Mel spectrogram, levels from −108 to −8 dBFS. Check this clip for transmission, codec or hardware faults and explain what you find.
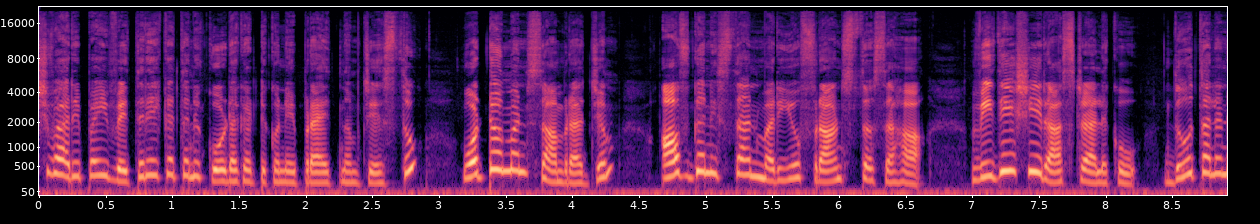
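Nothing faulty can be heard in the speech: the signal stays continuous and steady throughout, with no audible sign of trouble anywhere along its path.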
